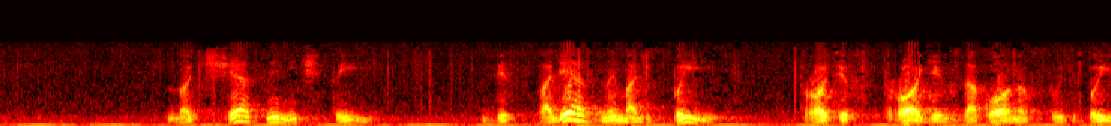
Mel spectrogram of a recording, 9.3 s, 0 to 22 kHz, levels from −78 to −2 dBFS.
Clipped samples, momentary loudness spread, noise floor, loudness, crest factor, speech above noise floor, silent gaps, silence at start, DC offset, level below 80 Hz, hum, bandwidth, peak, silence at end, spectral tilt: under 0.1%; 25 LU; -42 dBFS; -21 LUFS; 20 dB; 21 dB; none; 0.1 s; under 0.1%; -40 dBFS; none; 5.8 kHz; -2 dBFS; 0 s; -7.5 dB/octave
